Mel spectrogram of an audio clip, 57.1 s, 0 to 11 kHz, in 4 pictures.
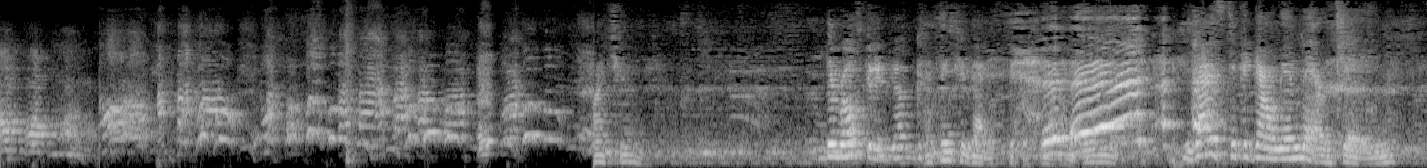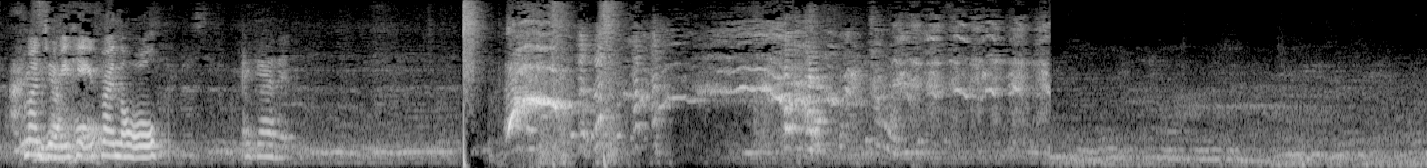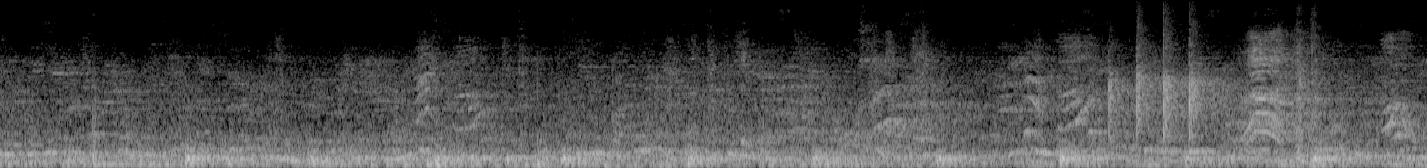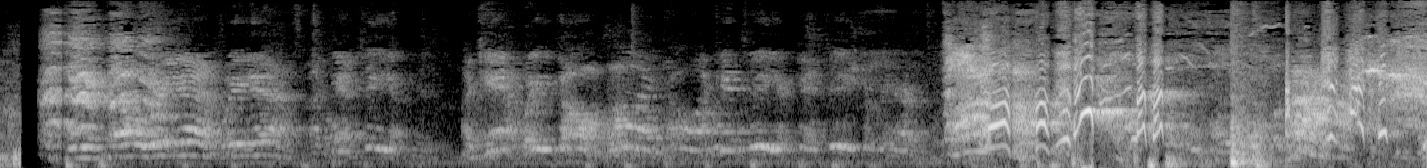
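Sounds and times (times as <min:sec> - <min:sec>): voices echoing in gym: 0:00.0 - 0:18.5, 0:24.7 - 0:56.8
electric swatter snap: 0:18.9 - 0:19.3
woman screaming: 0:19.3 - 0:20.0.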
